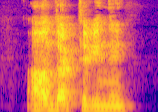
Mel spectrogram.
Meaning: past participle of endoctriner
- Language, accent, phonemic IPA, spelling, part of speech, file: French, Canada, /ɑ̃.dɔk.tʁi.ne/, endoctriné, verb, LL-Q150 (fra)-endoctriné.wav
